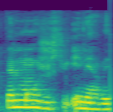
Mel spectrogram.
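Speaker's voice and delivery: ordinary talk, nothing marked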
